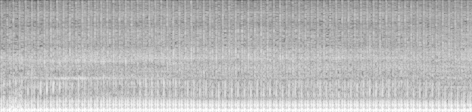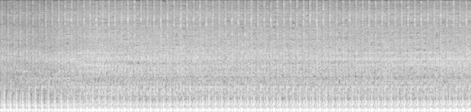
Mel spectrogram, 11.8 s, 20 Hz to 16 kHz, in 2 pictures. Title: Kawasaki er500 white smoke misfire broken head gasket? advice needed please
